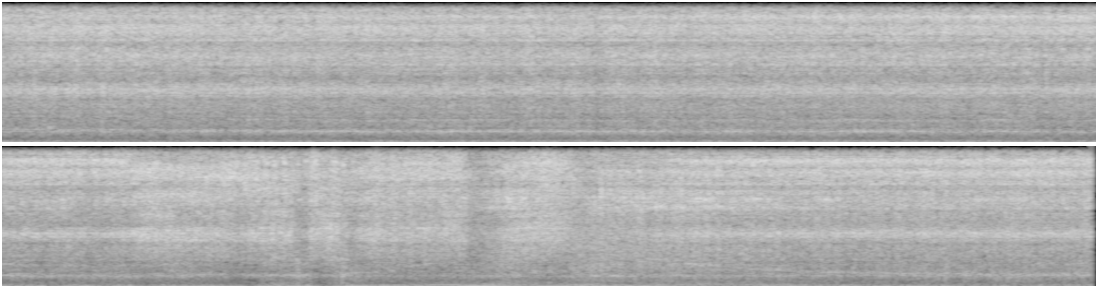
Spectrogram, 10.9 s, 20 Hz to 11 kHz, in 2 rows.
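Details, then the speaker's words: MGB GT V8 at first start in neutral, at about 400–500 rpm with 40 psi oil pressure: a low, uneven, loping idle, running lumpy. No air filter is fitted and the carbs are not yet balanced. "thing, so still running very lumpy."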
